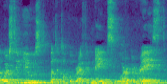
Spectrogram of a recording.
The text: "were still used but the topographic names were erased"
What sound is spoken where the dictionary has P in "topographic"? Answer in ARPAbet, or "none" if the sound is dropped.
P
